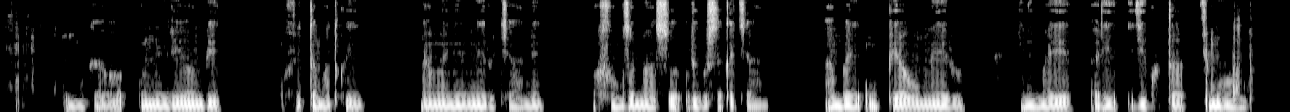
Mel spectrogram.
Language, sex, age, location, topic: Kinyarwanda, male, 18-24, Kigali, health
